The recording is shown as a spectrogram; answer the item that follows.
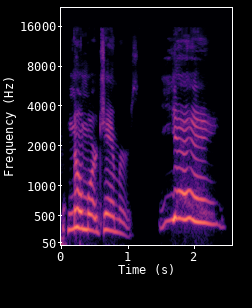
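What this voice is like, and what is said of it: Sarcastic cheer. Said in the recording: “You do realize I'm being sarcastic, right?”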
